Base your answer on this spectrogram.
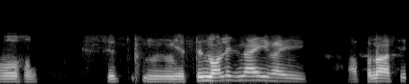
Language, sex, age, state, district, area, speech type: Odia, male, 18-30, Odisha, Malkangiri, urban, conversation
